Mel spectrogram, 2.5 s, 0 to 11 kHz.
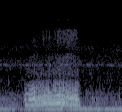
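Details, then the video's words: Sleeping five-month-old puppy, worn out after a walk, gives one drawn-out, rumbling snore of about one second with a rough, layered tone, then quiet breathing against a low indoor hum. "5개월 강아지의 기절후 코콜이"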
